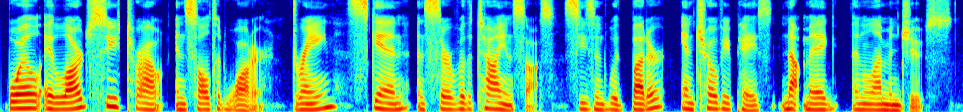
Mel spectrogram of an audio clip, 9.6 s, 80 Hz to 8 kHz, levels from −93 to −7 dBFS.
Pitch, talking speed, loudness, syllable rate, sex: 165 Hz, 150 wpm, -19 LUFS, 4.6 syllables/s, female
